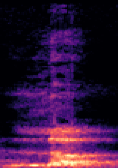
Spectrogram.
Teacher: हमारी जिह्वा पहले पूरे ऊपर चली जाती है और जो साइड में बगल है, जो बगल में से हवा निकलती है और ल का उच्चारण होता है। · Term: पार्श्विक वर्ण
